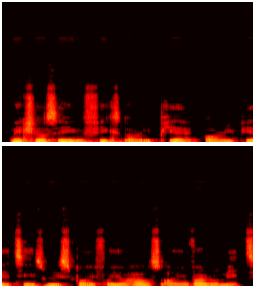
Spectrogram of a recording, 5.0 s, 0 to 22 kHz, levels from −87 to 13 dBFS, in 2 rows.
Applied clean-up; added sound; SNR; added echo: none; none; none; none.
